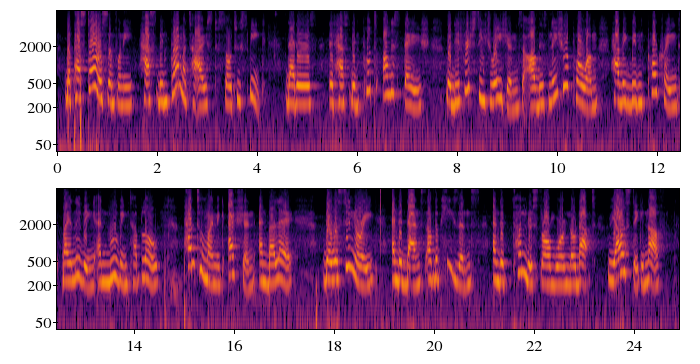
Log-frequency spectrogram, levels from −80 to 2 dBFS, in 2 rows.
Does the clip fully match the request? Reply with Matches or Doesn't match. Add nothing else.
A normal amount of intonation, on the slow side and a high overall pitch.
Matches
